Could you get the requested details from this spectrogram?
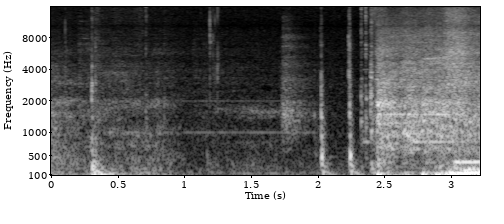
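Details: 2015 Honda Accord V6 after starter reinstalled to fix a grinding zing at the flywheel, repeat start: a few light clicks, brief clean crank, engine catches and settles, no grinding; starter engages normally.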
